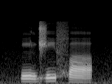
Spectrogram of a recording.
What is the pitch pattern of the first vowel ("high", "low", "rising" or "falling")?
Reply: low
